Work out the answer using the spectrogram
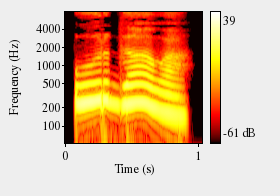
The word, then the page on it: ಊರ್ಗಾವ: ūrgāva; Kannada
